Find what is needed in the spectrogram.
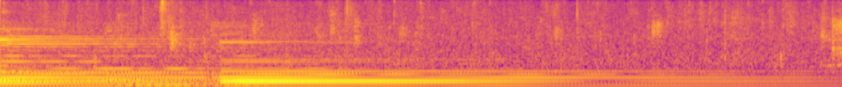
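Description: Acoustic and electric guitars ringing out on a song's closing chords: a last chord is struck about a second in and left to ring, fading away steadily.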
